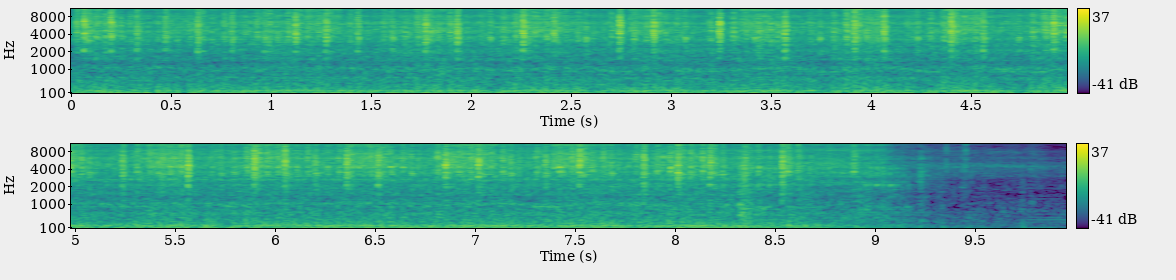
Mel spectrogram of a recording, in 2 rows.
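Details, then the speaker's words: A 1968 Ford Mustang restomod V8 running again on a working carburetor gives a lumpy idle with a sharp puffing tick on each exhaust pulse, then dies from lack of fuel. The tick is an exhaust leak near the headers, thought fixed before. "yeah no fuel so I guess I better go throw some gas in the back of this thing but it's running again the carburetor seems to be working pretty good I do hear an exhaust Lake which I thought I fixed that that's not good"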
